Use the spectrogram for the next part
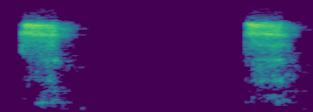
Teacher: our tongue is touching the top of our mouth right behind our teeth. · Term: T sound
